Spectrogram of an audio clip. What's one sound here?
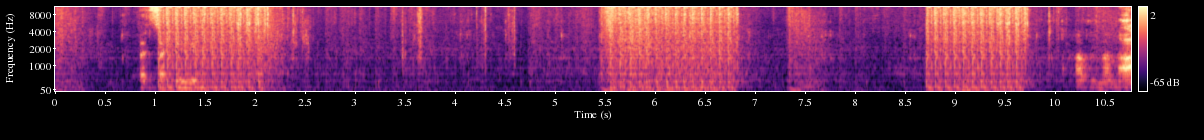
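Automatic gunfire rattles in quick bursts.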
